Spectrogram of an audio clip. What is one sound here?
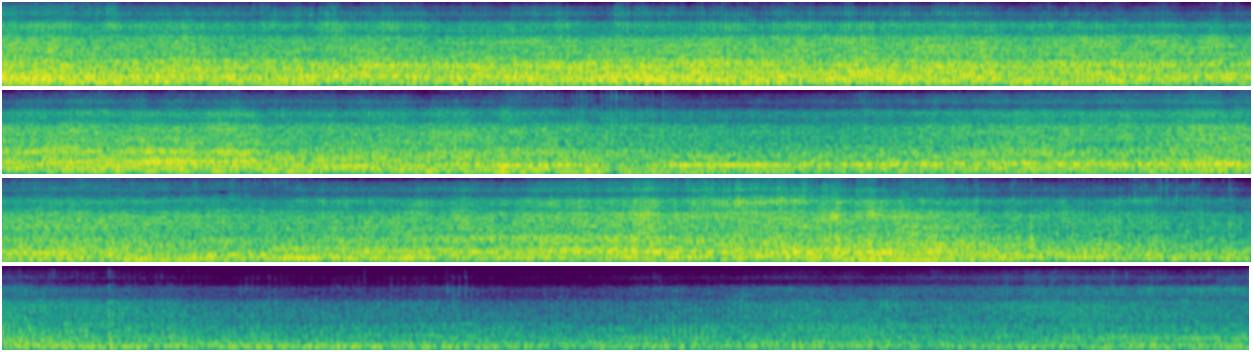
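Race car engines roar loudly as cars speed around the track.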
